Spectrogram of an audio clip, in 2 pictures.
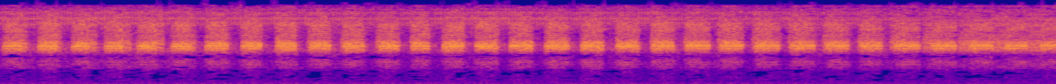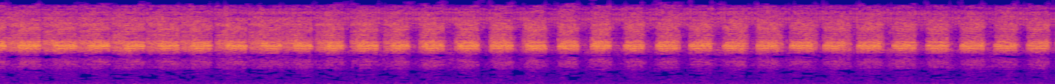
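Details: Cicadas singing in summer in Provence, southern France: a dense, harsh, high buzzing pulsed about three times a second in a steady, even rhythm, with no other sounds.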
